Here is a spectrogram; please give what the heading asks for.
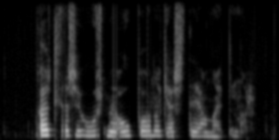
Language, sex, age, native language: Icelandic, female, 12, Icelandic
